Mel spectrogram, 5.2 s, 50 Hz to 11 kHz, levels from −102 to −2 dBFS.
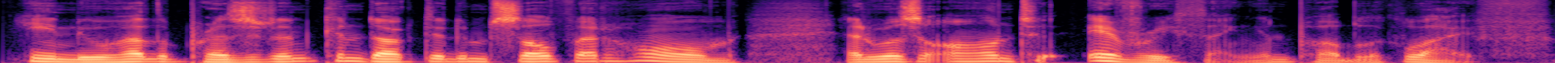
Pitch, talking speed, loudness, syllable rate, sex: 125 Hz, 195 wpm, -18 LUFS, 5.6 syllables/s, male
